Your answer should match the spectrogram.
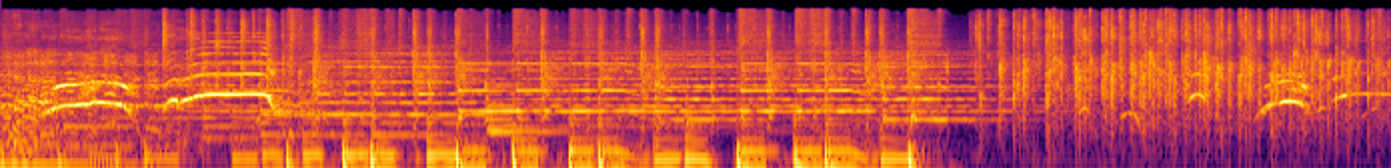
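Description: A band plays a sustained, tonal passage that breaks off near the end, giving way to a steady burst of audience applause and scattered cheers for the last few seconds.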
